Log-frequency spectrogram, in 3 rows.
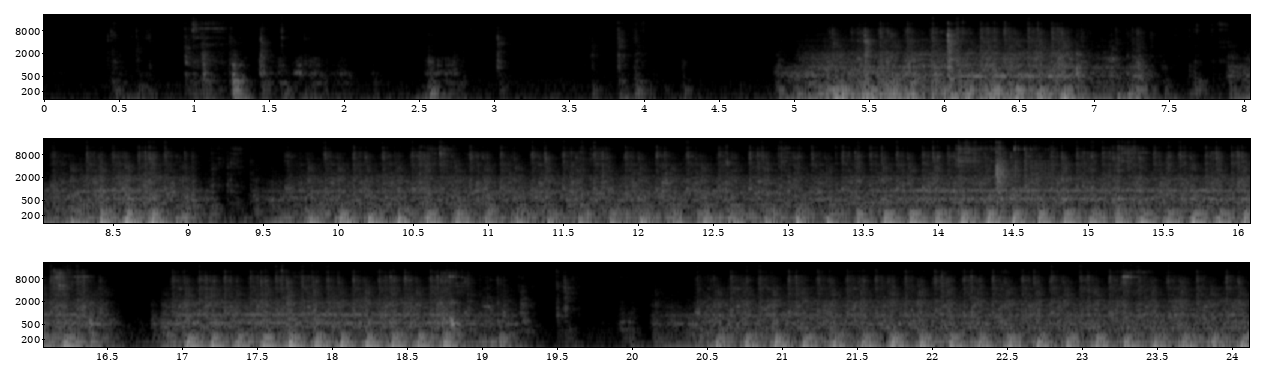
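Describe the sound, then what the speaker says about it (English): Sewing machine stitching a double-sided purse strap an eighth of an inch from each edge, running in steady rapid bursts with short pauses between them, loud and close with no talk. "we're just going to go ahead and carefully sew down an 1/8 of an inch on either side"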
